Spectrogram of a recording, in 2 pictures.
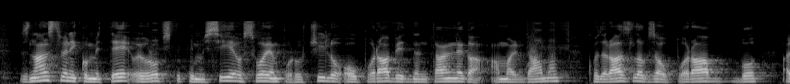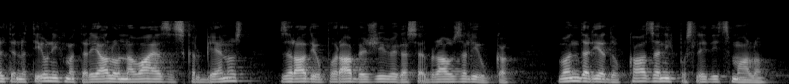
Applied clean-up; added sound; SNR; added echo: neural separator model SepFormer DNS4.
